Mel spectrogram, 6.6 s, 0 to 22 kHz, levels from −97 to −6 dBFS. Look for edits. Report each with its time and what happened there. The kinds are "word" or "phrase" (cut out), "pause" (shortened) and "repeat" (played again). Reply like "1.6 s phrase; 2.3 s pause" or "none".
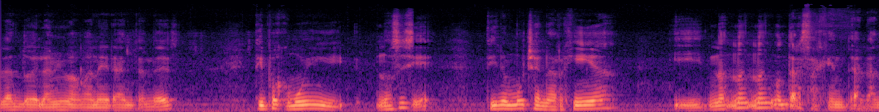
2.1 s word; 3.1 s phrase; 4.8 s pause; 5.6 s repeat

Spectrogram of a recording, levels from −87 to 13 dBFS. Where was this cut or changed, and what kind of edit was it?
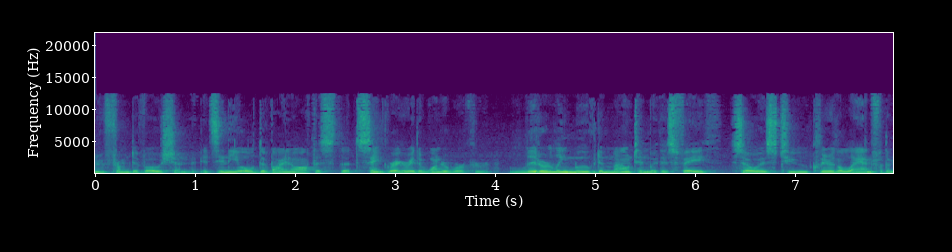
4.0 s pause; 6.3 s pause

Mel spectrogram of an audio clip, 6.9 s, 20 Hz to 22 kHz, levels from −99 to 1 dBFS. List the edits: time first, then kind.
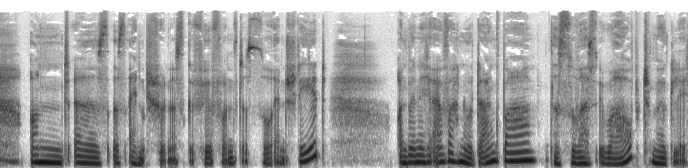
1.5 s word; 2.4 s word; 4.1 s word

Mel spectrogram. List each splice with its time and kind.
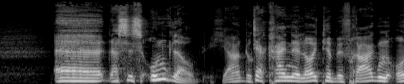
2.5 s word

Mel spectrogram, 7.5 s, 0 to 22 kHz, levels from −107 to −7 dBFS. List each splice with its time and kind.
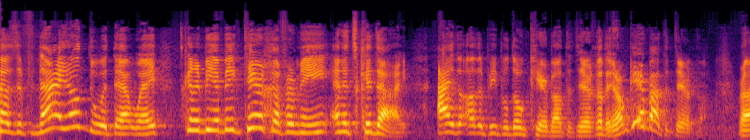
none

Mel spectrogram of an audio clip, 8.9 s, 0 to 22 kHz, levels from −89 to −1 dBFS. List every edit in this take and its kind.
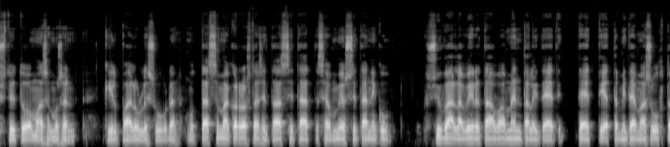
none

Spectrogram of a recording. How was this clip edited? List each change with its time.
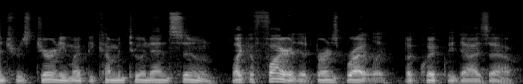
4.0 s pause

